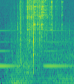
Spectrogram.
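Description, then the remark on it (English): Keys jangle in a few quick metallic bursts as a car is started, over a steady car engine hum with a faint whine running underneath. No one speaks. “I'll start this car.”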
